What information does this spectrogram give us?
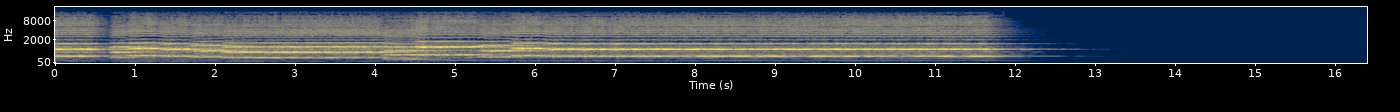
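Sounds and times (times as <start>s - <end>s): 
tune: 0.0s - 12.1s.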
